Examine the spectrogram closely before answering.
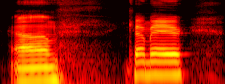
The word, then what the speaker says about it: Chimera: Chimera, pronounce the interior R. Chimera.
